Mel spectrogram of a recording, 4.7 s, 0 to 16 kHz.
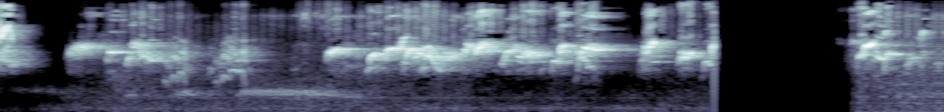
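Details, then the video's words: Caged Red-whiskered bulbul in a square cage, 17 Jan 2019: warbled, slurred phrases build into a long bright run, then a clear silence before a final short burst. "Jambul - WingChun mastery of the square cage"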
